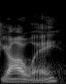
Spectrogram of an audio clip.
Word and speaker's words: Yahweh: We think it's pronounced Yahweh. We're not quite sure.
